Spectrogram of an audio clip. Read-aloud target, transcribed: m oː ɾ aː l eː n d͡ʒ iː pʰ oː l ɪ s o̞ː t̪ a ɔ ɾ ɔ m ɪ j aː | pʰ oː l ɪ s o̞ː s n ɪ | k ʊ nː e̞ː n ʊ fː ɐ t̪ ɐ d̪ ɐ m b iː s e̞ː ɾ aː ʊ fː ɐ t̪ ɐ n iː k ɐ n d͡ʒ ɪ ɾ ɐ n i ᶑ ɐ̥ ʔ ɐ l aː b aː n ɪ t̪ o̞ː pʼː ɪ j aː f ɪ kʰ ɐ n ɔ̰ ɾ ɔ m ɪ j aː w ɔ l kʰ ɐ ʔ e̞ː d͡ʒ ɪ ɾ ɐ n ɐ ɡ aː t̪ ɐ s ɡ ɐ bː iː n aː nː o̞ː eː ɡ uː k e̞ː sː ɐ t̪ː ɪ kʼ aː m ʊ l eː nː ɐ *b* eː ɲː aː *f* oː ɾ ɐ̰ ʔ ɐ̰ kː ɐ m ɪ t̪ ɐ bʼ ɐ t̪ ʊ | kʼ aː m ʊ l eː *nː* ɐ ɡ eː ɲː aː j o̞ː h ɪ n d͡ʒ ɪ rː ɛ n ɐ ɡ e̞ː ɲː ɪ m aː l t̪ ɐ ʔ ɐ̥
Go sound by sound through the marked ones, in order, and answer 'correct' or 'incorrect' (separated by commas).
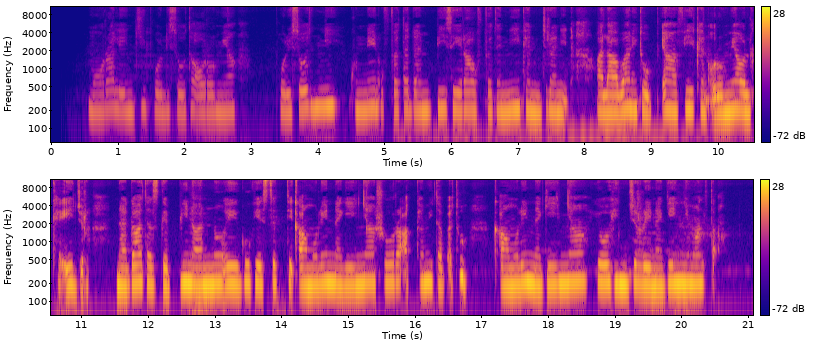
incorrect, incorrect, correct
